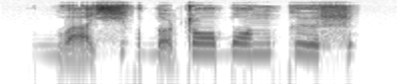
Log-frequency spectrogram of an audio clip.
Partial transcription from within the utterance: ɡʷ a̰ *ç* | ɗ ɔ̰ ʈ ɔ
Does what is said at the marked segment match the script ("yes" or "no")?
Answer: yes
